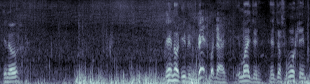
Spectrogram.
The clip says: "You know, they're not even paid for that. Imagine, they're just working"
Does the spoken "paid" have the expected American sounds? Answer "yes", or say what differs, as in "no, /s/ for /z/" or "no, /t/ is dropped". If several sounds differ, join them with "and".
no, /b/ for /p/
